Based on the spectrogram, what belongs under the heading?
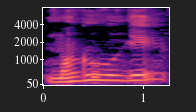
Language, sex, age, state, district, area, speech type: Kannada, male, 30-45, Karnataka, Koppal, rural, spontaneous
